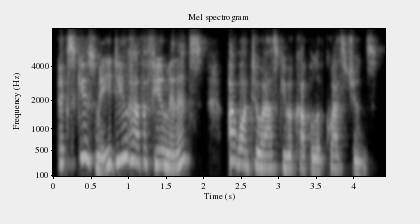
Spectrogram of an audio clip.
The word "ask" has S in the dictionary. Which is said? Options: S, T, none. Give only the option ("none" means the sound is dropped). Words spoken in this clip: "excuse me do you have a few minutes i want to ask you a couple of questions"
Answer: S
